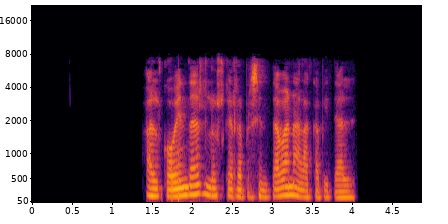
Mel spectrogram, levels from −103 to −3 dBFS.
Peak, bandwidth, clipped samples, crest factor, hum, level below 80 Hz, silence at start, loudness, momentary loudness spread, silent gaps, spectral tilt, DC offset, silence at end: -10 dBFS; 7.8 kHz; under 0.1%; 18 dB; none; -60 dBFS; 1.45 s; -26 LUFS; 9 LU; none; -5.5 dB/octave; under 0.1%; 0.85 s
